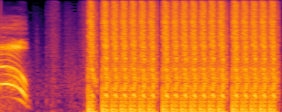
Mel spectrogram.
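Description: A gun fires rapidly in bursts.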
